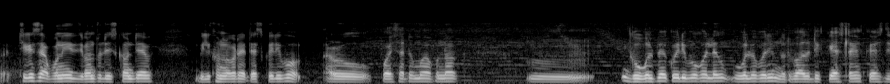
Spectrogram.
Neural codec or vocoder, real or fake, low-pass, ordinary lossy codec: none; real; 7.2 kHz; none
